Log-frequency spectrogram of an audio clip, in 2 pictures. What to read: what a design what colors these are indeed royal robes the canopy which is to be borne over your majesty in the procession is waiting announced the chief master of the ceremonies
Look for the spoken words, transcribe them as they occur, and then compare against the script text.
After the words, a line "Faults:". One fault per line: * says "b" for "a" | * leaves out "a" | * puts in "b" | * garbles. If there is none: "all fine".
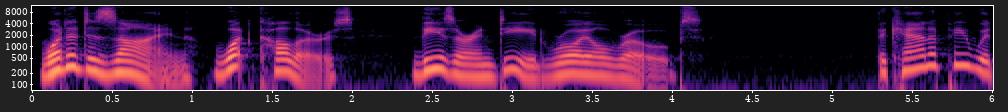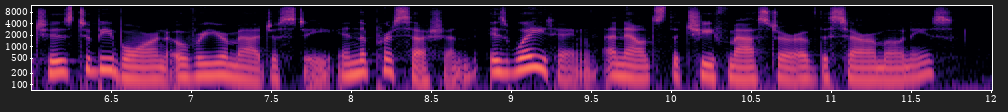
what a design what colors these are indeed royal robes the canopy which is to be borne over your majesty in the procession is waiting announced the chief master of the ceremonies
Faults:
all fine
